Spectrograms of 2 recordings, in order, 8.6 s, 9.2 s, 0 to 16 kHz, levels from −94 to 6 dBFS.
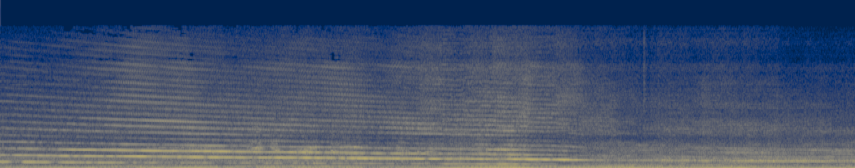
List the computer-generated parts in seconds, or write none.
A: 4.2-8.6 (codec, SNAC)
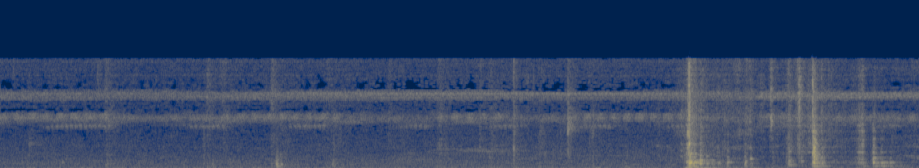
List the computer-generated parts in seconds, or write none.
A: 0.0-3.7 (vocoder, BigVGAN v2); 6.3-9.2

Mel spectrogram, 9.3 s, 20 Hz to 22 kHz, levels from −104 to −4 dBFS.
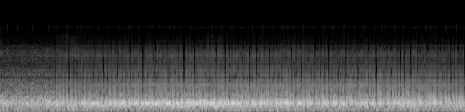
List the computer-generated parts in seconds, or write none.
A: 1.1-9.3 (vocoder, BigVGAN v2)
